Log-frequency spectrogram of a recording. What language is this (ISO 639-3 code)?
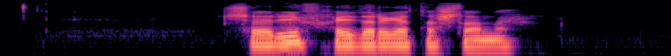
bak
